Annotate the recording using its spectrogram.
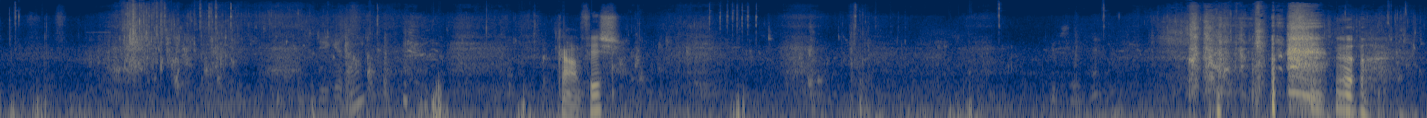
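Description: Water laps gently against a small boat's hull.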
